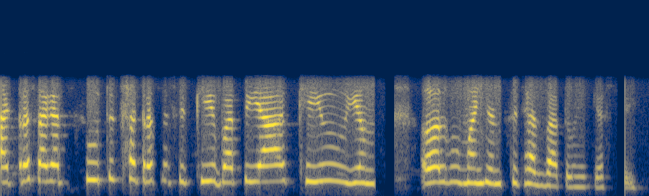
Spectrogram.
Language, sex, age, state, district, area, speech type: Kashmiri, female, 30-45, Jammu and Kashmir, Pulwama, rural, conversation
